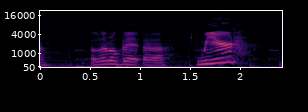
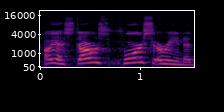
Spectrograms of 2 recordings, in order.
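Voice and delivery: ordinary talk, nothing marked

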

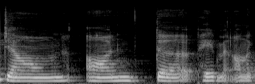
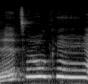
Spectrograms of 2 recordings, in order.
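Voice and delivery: high mock-tearful reassurance; high-pitched pretend crying voice; imitated crying; 11 semitones higher than usual. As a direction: act out weepy forgiveness. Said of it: "I was crying".

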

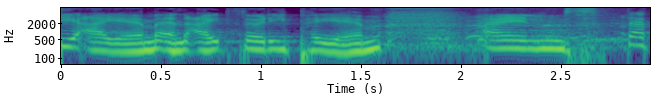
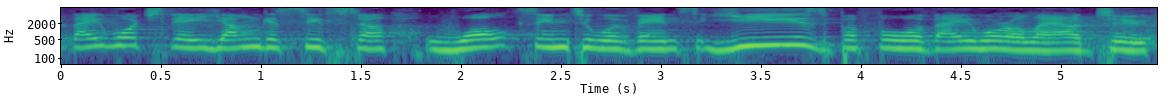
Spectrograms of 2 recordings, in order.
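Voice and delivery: ordinary talk, nothing marked

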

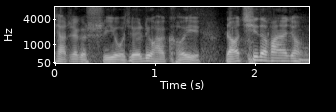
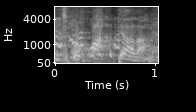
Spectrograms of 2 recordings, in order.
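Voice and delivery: laughing; 12 semitones higher, 6 dB louder than usual. Real, not acted. Joking about the tattoo.

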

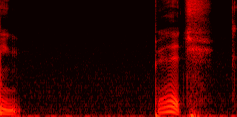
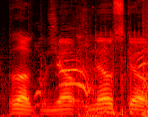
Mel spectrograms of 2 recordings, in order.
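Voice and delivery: normal talking voice

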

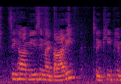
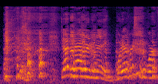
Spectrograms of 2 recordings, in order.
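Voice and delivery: laughing; 8 semitones higher, 11 dB louder, slower than usual. Real, not acted. Laughs while answering.

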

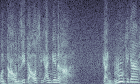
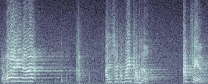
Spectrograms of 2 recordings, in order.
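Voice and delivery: shouted commands; 5 semitones higher than usual. Acted. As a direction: yell orders across the parade ground. Soldier shouting commands in dream.

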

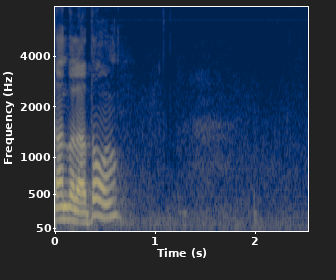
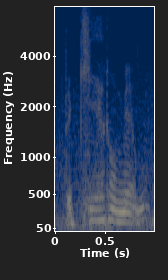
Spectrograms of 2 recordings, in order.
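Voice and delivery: much softer, low, intimate murmur; lover's whisper; 4 semitones lower, 18 dB quieter than usual. Acted. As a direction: breathe it across the table. (la novia susurra al amante, muy bajito)

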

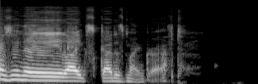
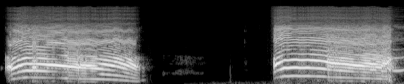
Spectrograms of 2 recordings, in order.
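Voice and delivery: loud high shout of shock; real startled scream; 9 semitones higher, 6 dB louder than usual. Real, not acted. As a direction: scream as something jumps you. Startled in game.

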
